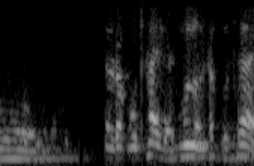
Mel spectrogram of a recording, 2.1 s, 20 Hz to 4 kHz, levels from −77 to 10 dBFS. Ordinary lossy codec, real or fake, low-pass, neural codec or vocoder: Opus, 16 kbps; real; 3.6 kHz; none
